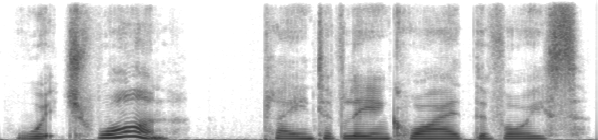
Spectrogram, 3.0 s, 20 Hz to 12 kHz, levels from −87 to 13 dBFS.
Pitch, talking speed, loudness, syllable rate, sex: 215 Hz, 120 wpm, -16 LUFS, 5.5 syllables/s, female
